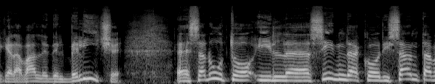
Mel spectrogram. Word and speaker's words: Belice: Buongiorno sindaco, è così, è corretta la pronuncia? – Buongiorno a lei. – Belice. – Sì, diciamo sì, che anche è stato frutto del terremoto del 68, diciamo che oltre le case abbiamo perso anche l'accento.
